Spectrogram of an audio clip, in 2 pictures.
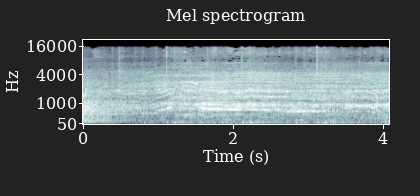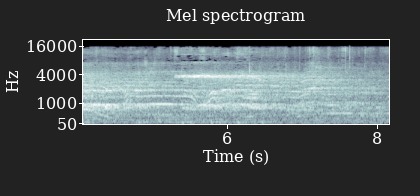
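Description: Athletic shoes squeaking on the indoor court: many short, high squeaks, rising and falling and overlapping as players move. A steady high tone about a second long comes near the middle, over crowd chatter in a large hall.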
